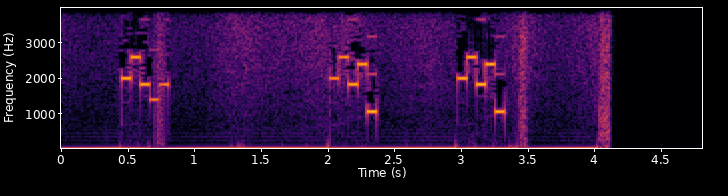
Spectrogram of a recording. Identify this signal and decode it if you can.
Five-tone selective call (ZVEI), heard as quick runs of five tones, tones of about 70 ms. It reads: 88747 88701 88701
